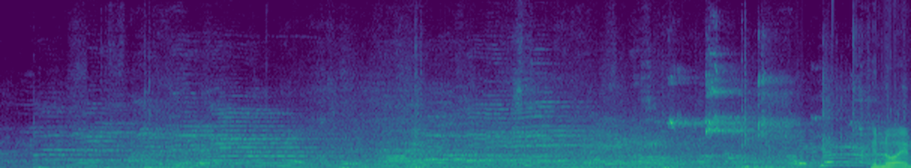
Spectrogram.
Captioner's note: audience chattering and yelling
